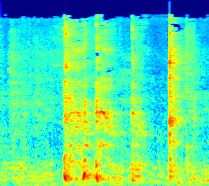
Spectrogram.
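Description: A person coughing several times in short, sharp bursts.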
